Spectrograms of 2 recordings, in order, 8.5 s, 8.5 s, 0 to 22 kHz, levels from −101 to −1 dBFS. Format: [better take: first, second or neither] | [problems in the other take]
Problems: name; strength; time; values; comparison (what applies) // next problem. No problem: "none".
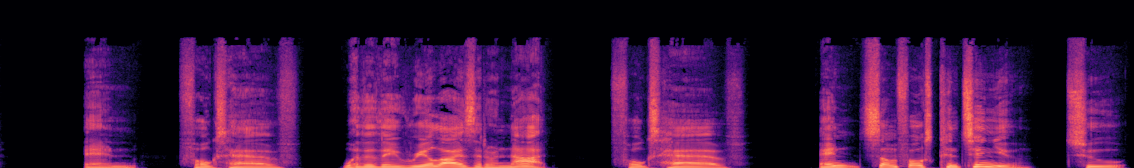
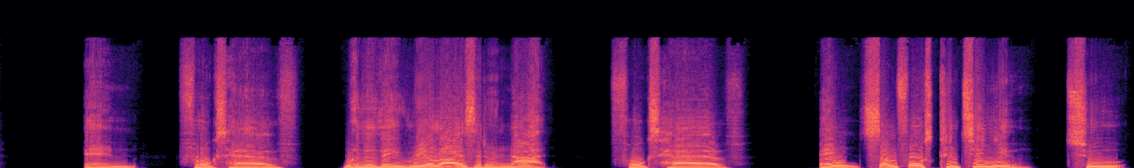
first | distortion; heavy; 22% of the sound clipped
